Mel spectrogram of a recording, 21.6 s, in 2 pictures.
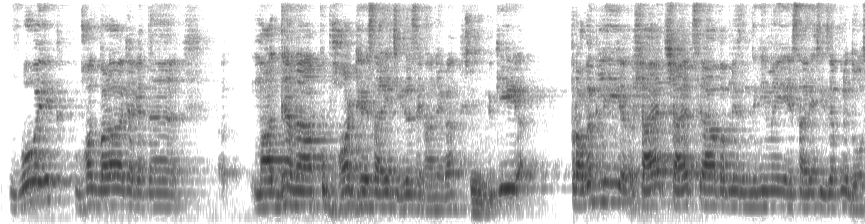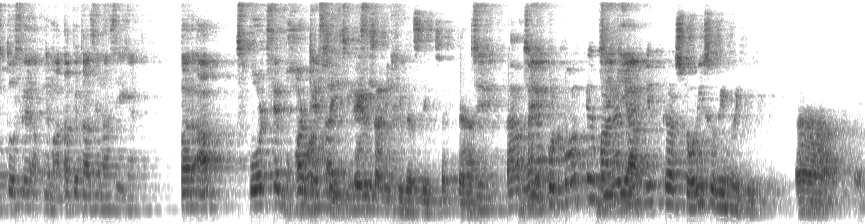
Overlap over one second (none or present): present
